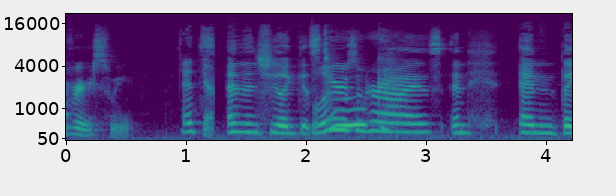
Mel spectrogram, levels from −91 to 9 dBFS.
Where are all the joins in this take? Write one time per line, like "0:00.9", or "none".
0:01.2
